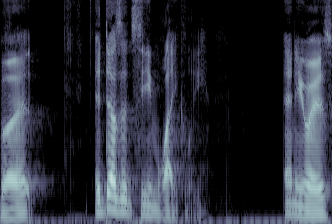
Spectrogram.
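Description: A man speaking at a moderate pace. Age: 20s. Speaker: podcast host. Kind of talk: casual comedic podcast monologue. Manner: animated, jokey.

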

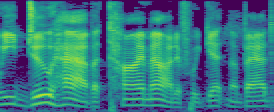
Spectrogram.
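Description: A man talks at a fairly slow pace. He has an ordinary speaking voice with ordinary pitch variation. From Ohio. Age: 60s. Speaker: former college basketball player. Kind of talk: interview.

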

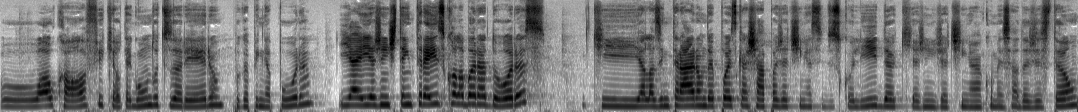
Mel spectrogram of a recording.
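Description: This woman has a plain, everyday voice and a fairly high pitch. She moves at a fairly quick pace with fairly even intonation. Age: 20s. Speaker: student association president. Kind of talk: casual interview. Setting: in-person studio interview.

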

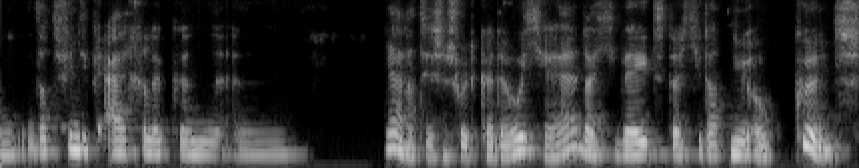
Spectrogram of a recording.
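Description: Over a quiet background, a woman speaks at a fairly low pitch, somewhat breathy, with fairly even intonation. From Netherlands, Rotterdam. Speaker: physician and coach. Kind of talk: podcast interview. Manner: halting.

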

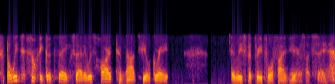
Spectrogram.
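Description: With a New York accent, a man speaks at medium pitch and a moderate pace, his pitch varying in an ordinary way. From New York (Queens, Long Island). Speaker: rock guitarist. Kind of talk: casual interview. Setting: phone call.

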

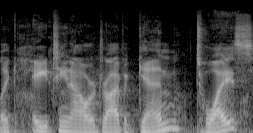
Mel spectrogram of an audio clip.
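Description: This man has a plain, everyday voice at a medium pitch. He speaks at a fairly slow pace. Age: 20s. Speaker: podcast co-host. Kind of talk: casual chat.

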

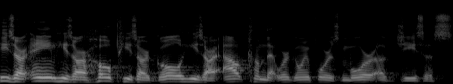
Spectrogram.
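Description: A man speaks in a plain, everyday voice at a moderate pace and medium pitch. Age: 40s. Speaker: guest preacher. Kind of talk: sermon.

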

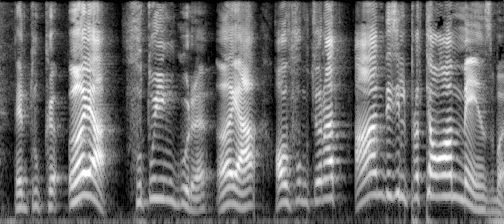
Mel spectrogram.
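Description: This man talks at a moderate pace in a high voice, his pitch swinging very widely. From Moldova region, Romania. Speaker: comedian. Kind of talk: casual chat.

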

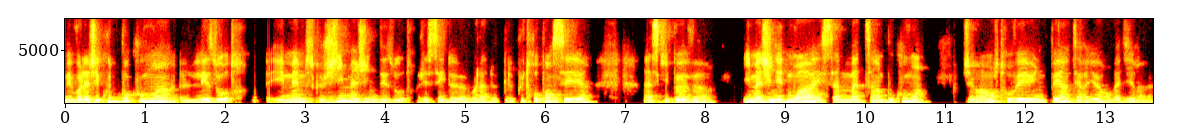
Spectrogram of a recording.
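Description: A woman speaks at a medium pitch in a dark, mellow tone. Her pace is moderate, her intonation fairly even, and the background quiet. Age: 30s. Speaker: former coaching client. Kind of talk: interview testimony.

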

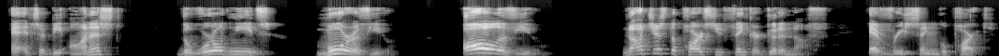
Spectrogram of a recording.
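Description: Over a quiet background, a woman speaks at a fairly slow pace in a fairly low pitch, with long, frequent pauses. Her tone is energetic, with very wide pitch swings, big swings in loudness, and vocal fry. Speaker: pharmacist and motivational podcast host. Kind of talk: motivational monologue.

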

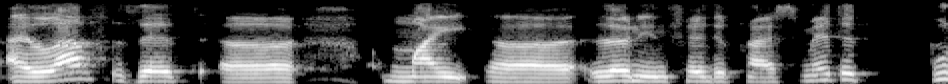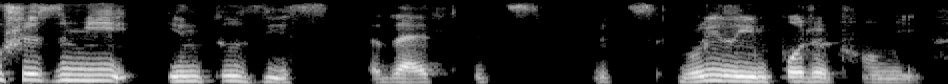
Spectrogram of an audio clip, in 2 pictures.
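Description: In a Russian accent, a woman speaks at a very slow pace with a very deep, low pitch. Her pitch variation is ordinary, while her loudness swings widely. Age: 40s. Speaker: movement therapy practitioner. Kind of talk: interview. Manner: halting.

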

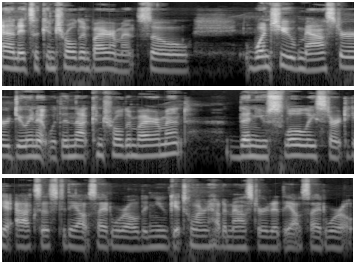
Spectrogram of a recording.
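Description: In a plain, everyday voice, a woman with an American accent and a fairly low pitch talks at a fairly quick pace with fairly even intonation and big swings in loudness. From Utah. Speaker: recovered addict, social worker at a treatment center. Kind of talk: interview testimony. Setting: studio.

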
